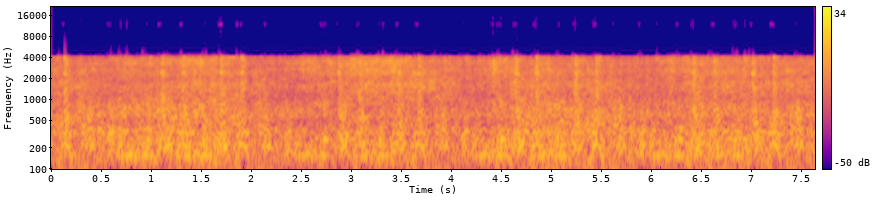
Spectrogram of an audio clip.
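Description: Metre-gauge PT INKA passenger coaches rolling past at close range: steady wheel-on-rail noise with frequent short clicks as the wheels cross the rail joints.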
